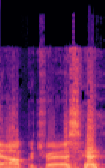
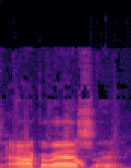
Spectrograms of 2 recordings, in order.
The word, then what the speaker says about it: Alcaraz: couldn't pronounce the name i was going to say alcatraz alcaraz it's like alcatraz was awkward okay that's something yeah that's the name alcaraz that's why i was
